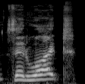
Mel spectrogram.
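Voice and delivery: ordinary delivery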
